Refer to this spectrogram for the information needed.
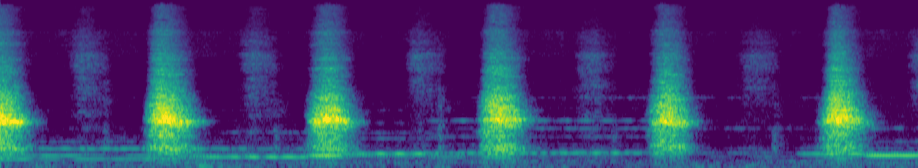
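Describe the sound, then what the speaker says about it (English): Slow, rhythmic breaths, drawn in through the nose and let out through the mouth, come in six evenly spaced airy puffs about every one and a half seconds, close and clear, with quiet pauses between. "breathing in through the nose and breathing out through the mouth"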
